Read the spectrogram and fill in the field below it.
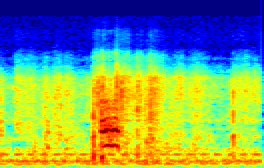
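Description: A baby makes a short babbling sound.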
